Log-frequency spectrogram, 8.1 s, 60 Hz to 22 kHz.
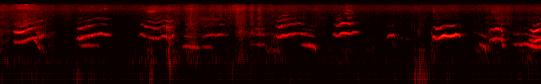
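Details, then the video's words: High, thin squealing whines rising and falling in short bursts, several per second, with clear overtones, during a Toy Poodle's birth of three girl puppies; quiet indoor background. "Toy Poodle giving birth 3 puppies"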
